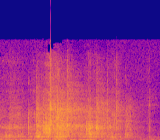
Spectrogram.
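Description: Plastic parts of a Hasbro Rescue Bots Heatwave transforming toy clicking and rattling as it is folded into its fire-truck form: a dense run of rapid clicks that dies away near the end.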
